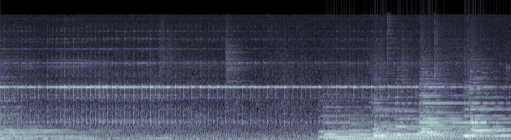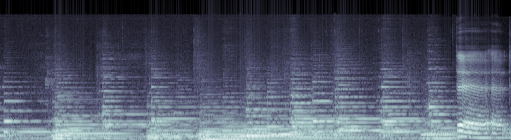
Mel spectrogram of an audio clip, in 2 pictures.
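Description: Mandolin orchestra of mandolins and mandolas playing: a soft held chord dies away, then about six seconds in a louder passage of plucked notes starts over a bass line.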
